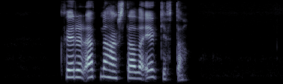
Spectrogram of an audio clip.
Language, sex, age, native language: Icelandic, female, 30-39, Icelandic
